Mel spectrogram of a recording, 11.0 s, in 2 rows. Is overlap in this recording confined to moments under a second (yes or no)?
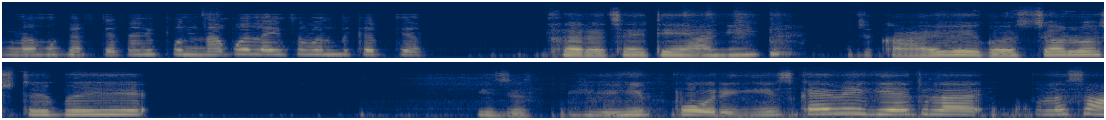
yes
